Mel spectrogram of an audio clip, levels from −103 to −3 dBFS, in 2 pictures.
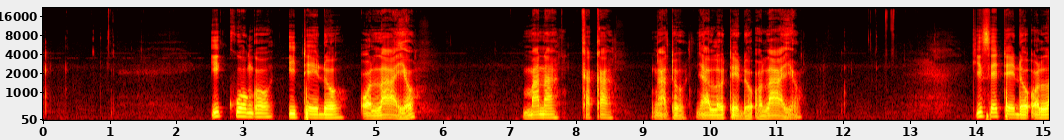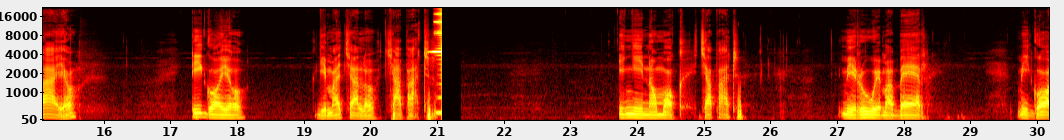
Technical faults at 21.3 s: unstable filter

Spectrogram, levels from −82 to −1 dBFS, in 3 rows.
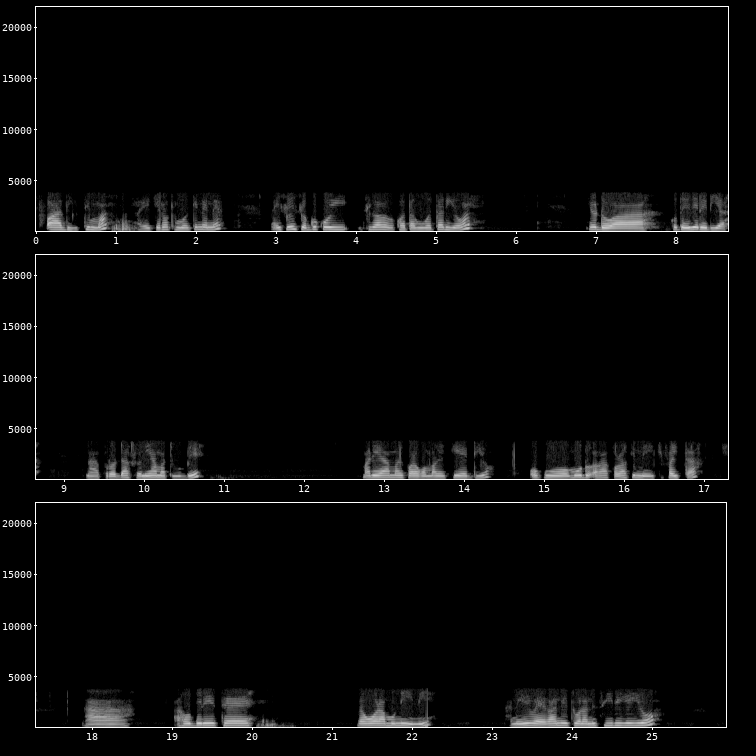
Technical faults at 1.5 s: packet loss with last packet repeated

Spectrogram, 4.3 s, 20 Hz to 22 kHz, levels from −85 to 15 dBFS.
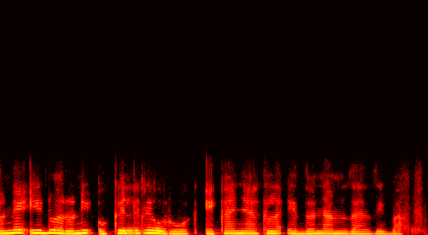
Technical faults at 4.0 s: AMR bit errors

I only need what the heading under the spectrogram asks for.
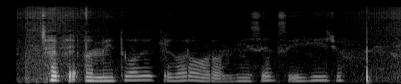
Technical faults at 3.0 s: automatic gain rising

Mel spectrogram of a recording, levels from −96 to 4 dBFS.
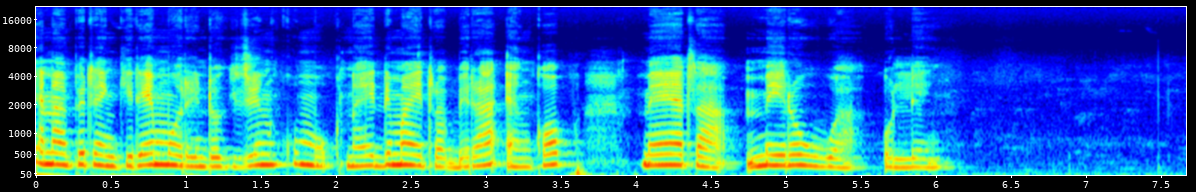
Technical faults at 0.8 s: none

